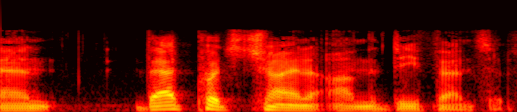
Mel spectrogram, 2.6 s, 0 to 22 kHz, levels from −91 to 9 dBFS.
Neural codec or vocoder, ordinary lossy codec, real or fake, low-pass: none; AAC, 48 kbps; real; 7.2 kHz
